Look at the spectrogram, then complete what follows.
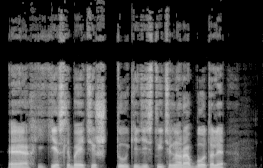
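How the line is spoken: Muttered. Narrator (Russian): пробормотала я

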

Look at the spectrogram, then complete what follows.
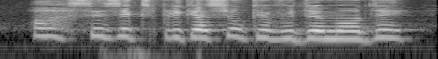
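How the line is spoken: Exclaiming. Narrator (French): s'écria Fourcy

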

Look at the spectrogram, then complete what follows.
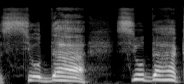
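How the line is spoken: Shouting. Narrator (Russian): кричал я

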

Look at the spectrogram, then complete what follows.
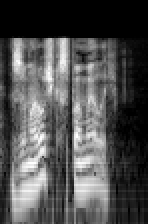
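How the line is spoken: Reply after deep sigh. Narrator (Russian): она глубоко вздохнула и ответила

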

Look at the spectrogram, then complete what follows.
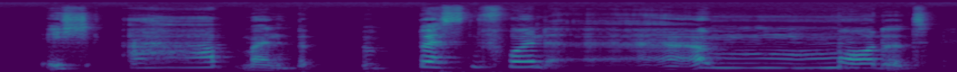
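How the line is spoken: Stammering toneless voice. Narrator (German): stammelte Weasley mit derselben tonlosen Stimme

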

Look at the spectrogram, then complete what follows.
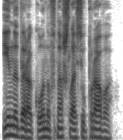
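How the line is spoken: Whisper in ear. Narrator (Russian): прошептал мне на ухо Ферди

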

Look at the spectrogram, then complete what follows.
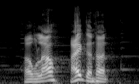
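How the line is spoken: Deep-voiced shout. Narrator (Vietnamese): Phí Thiên Cửu trầm giọng quát

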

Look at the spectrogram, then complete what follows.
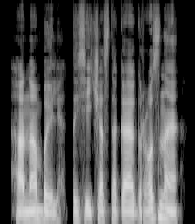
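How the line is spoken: Snorting. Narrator (Russian): фыркнул Ярый

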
